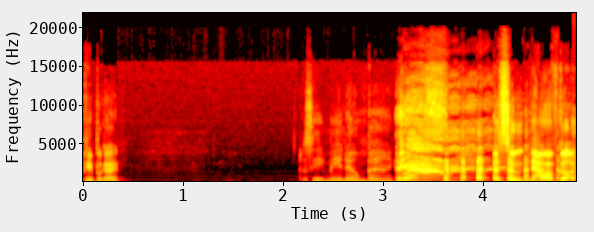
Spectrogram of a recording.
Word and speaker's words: Home Bargains: I want to remind people, I do a bit about, do you know the shop Home Bajans? No. Home Bargains.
